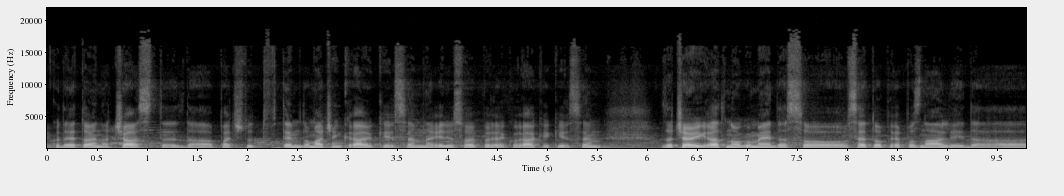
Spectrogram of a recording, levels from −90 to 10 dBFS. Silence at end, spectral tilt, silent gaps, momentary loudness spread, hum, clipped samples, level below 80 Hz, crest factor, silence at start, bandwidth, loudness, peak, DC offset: 0 s; -6.5 dB/octave; none; 9 LU; none; under 0.1%; -46 dBFS; 20 dB; 0 s; 18 kHz; -26 LUFS; -6 dBFS; under 0.1%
